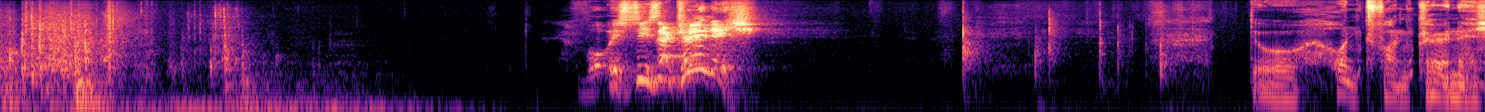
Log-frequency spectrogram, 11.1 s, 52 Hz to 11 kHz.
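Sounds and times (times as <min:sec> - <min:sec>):
door being broken open in a staged drama crowd scene: 0:00.0 - 0:03.0
thumps and crashes: 0:00.0 - 0:03.4
speech: 0:04.6 - 0:05.7, 0:09.4 - 0:11.1.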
